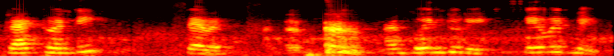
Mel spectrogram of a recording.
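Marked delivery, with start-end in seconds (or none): none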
